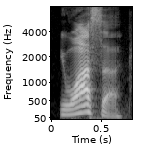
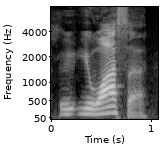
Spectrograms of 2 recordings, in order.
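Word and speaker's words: ousia: I think it's pronounced you wasa although it starts with an O but it's pronounced you wasa and I I don't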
